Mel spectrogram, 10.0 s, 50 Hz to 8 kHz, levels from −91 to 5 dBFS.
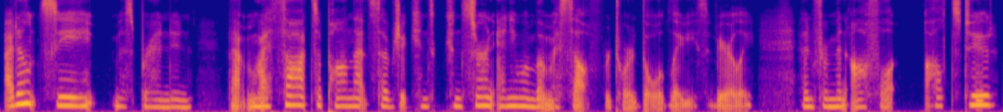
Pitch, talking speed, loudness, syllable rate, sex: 215 Hz, 155 wpm, -22 LUFS, 5.1 syllables/s, female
